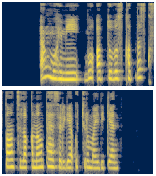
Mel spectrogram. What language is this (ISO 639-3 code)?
uig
